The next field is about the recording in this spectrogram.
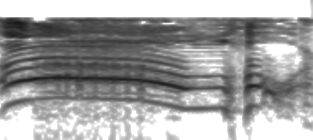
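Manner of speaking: loud, high-pitched wail full of desperation.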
